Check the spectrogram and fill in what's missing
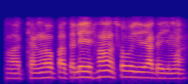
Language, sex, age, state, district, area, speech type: Odia, male, 18-30, Odisha, Subarnapur, urban, conversation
